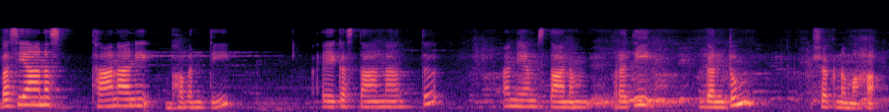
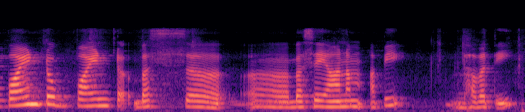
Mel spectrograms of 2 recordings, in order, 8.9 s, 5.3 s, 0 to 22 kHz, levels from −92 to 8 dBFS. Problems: background conversations at intervals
